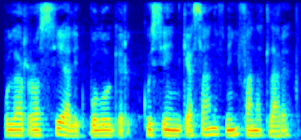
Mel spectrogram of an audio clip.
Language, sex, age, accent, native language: Uzbek, male, 18-24, Surxondaryo, Uzbek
